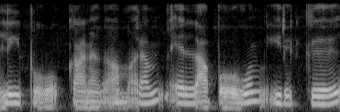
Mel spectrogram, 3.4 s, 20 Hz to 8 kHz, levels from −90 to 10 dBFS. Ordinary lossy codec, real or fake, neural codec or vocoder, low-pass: none; fake; codec, 24 kHz, 6 kbps, HILCodec; 7.2 kHz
